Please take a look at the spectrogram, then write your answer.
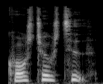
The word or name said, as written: korstogstid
